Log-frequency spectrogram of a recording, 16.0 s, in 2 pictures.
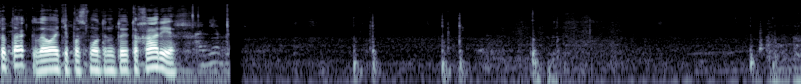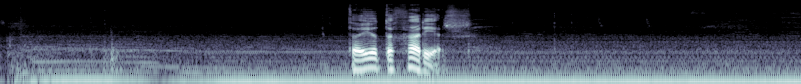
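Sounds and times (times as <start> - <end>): car engine starting and idling: 7.6 - 16.0.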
